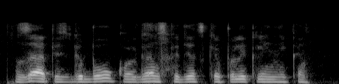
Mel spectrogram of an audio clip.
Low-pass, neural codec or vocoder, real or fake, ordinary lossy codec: 7.2 kHz; codec, 16 kHz, 2 kbps, FreqCodec, larger model; fake; AAC, 48 kbps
